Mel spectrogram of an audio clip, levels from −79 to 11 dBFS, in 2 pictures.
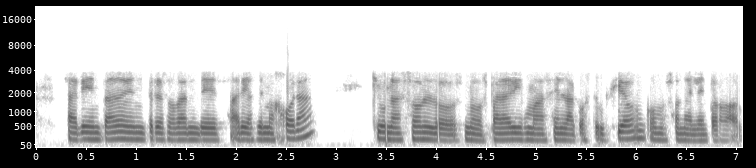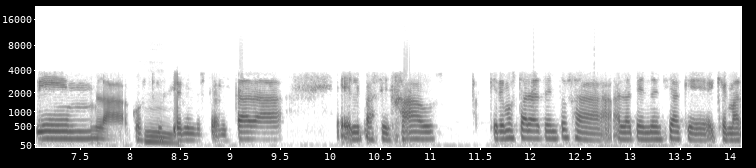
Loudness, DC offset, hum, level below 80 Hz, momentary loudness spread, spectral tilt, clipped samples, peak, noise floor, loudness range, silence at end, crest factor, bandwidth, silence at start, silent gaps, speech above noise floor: -27 LUFS; under 0.1%; none; -60 dBFS; 6 LU; -8 dB/octave; under 0.1%; -12 dBFS; -58 dBFS; 1 LU; 0 s; 16 dB; 7.6 kHz; 0.35 s; none; 32 dB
